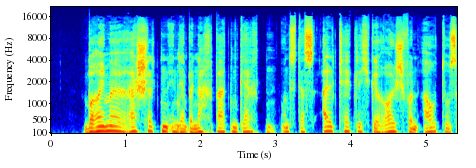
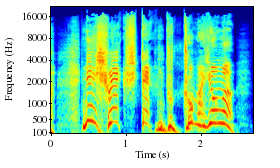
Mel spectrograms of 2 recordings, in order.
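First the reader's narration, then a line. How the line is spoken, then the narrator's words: Shrieking. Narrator (German): kreischte sie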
